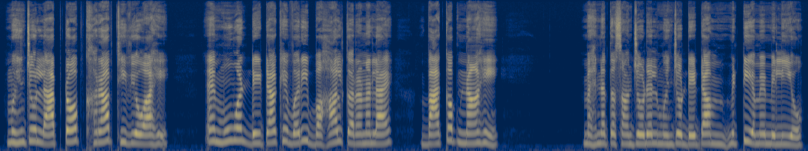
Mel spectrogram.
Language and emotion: Sindhi, sad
